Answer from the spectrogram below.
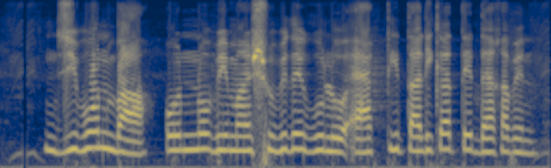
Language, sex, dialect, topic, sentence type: Bengali, female, Northern/Varendri, banking, question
